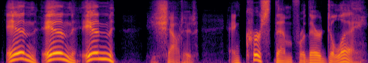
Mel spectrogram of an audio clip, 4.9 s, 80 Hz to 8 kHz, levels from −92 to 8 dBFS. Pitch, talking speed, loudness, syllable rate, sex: 150 Hz, 135 wpm, -18 LUFS, 3.5 syllables/s, male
